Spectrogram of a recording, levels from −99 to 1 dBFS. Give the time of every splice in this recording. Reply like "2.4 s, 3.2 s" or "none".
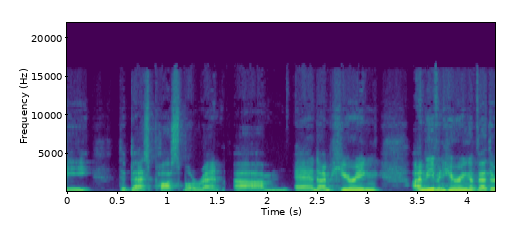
1.5 s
